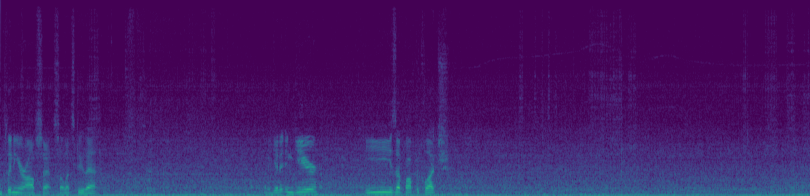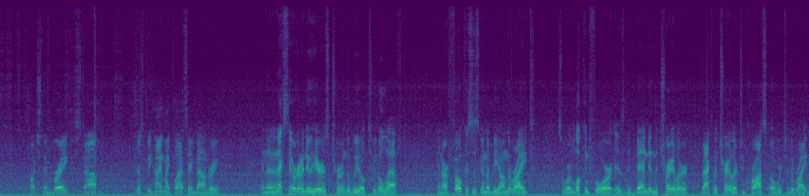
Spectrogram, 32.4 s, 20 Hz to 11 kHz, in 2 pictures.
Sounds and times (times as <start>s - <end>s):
Speech: 0.0s - 2.0s, 5.3s - 6.4s, 7.3s - 9.0s, 16.8s - 18.2s, 18.8s - 20.6s, 21.4s - 24.3s, 24.9s - 32.3s
Vehicle: 0.0s - 32.3s.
